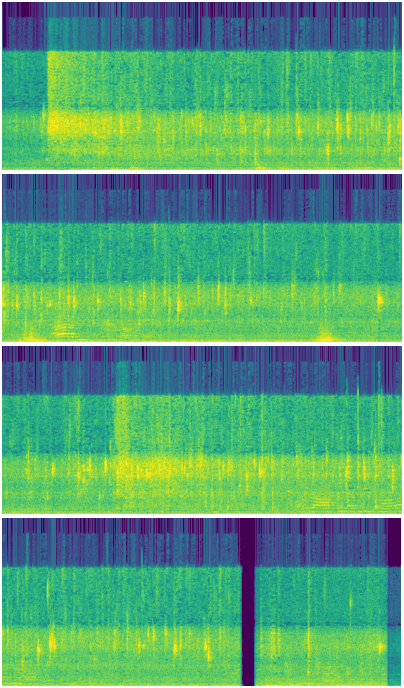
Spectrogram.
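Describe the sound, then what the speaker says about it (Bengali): Small chopped shrimp fritters frying in a pan give off a steady, loud, broadband hiss that runs the whole time, with a faint voice murmuring now and then underneath. "এই যে মা কুচু চিংড়ি নিয়ে এসেছিলো তো একটু বড়াটা ভেজে নিচ্ছি"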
